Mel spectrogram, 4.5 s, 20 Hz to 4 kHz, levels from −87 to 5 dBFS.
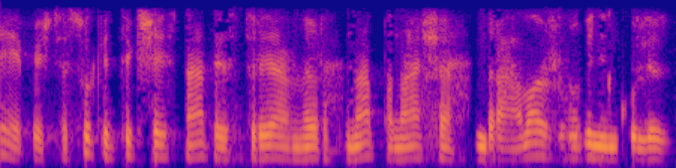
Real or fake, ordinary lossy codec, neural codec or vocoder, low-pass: real; AAC, 24 kbps; none; 3.6 kHz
